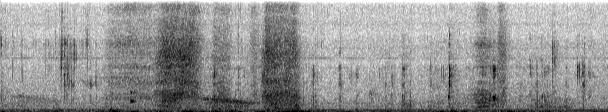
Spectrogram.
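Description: A person biting into and chewing a mouthful of burrito: soft, quiet mouth and chewing sounds with small clicks.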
